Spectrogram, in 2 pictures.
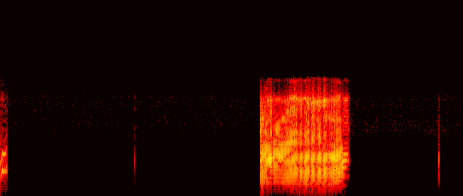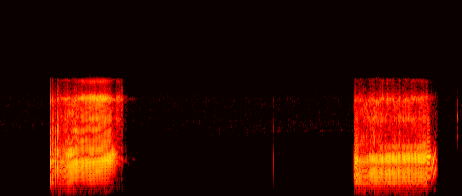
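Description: Loud rattling snores of about two seconds each, roughly every five to six seconds, with silence between: snoring in a flat-faced dog.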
